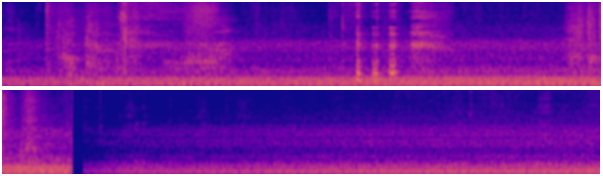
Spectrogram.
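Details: A steady low mechanical hum fills an indoor space, with a few brief faint voices and clicks, and no animal calls.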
